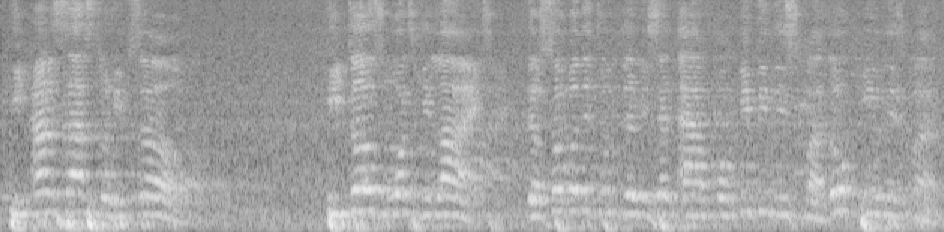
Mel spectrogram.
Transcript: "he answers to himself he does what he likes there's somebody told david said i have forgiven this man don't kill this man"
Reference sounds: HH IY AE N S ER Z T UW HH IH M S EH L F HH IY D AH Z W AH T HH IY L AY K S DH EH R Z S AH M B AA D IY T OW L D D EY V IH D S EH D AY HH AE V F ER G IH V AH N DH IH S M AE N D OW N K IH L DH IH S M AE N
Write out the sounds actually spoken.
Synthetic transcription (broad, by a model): HH IY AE N S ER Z T UW HH IH M S EH L F HH IY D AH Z W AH T HH IY L AY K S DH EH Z S AH M B AA D IY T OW D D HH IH S EH D AY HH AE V F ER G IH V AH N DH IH S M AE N D OW N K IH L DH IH S M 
